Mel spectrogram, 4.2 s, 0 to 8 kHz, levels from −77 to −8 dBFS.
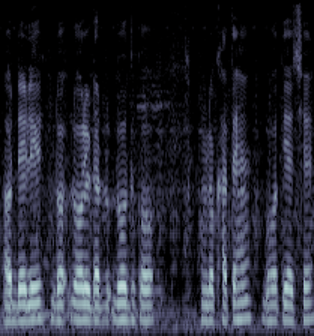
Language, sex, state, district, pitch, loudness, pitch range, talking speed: Hindi, male, Chhattisgarh, Balrampur, 140 Hz, -28 LUFS, 140-145 Hz, 215 wpm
